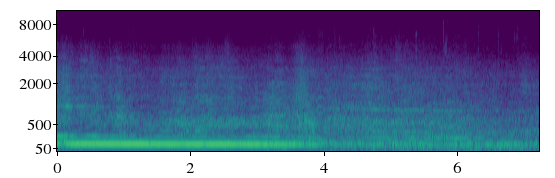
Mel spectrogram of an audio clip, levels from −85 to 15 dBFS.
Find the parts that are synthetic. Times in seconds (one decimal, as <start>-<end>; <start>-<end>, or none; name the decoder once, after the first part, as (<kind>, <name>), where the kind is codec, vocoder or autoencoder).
1.4-4.0 (codec, SNAC)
